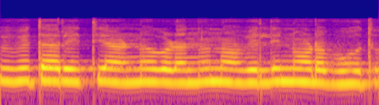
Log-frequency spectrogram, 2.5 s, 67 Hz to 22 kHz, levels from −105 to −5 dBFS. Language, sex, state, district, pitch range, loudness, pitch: Kannada, female, Karnataka, Belgaum, 235-250 Hz, -15 LUFS, 245 Hz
